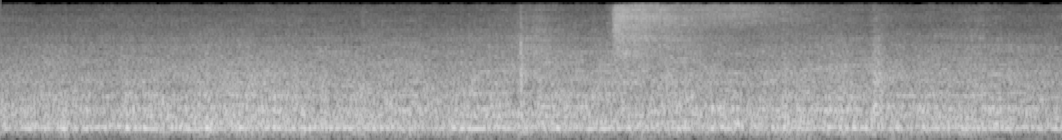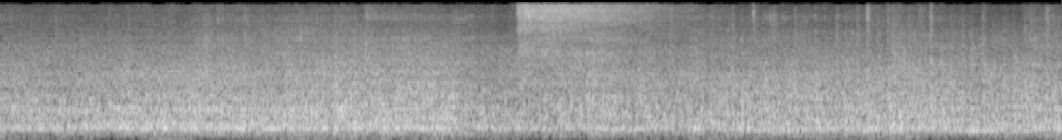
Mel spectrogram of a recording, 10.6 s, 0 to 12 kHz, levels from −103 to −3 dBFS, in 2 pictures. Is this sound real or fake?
fake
